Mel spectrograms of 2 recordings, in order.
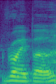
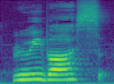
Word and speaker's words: Rooibos: We have green and red rooibos. How did you used to say it? We were trying to figure out. Rooibos. Yeah. Rooibos, I think. I think it was Rooibos. Yeah. Rubiois or something.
